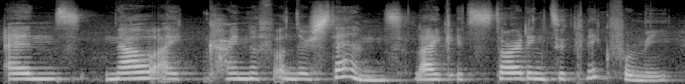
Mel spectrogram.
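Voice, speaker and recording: A woman's voice: on the high side, fairly even intonation, slow. A young woman chatting casually in a vlog, a bit nervous and out of breath, with many fillers and restarts. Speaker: trading vlogger.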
